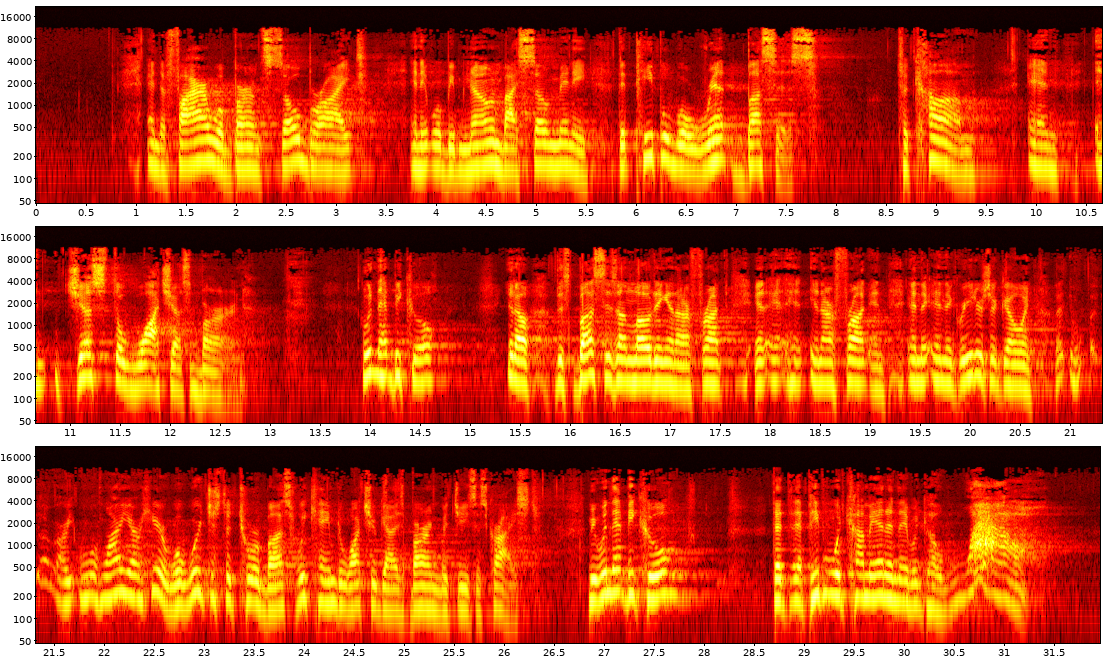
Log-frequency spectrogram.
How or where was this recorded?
large echoing room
